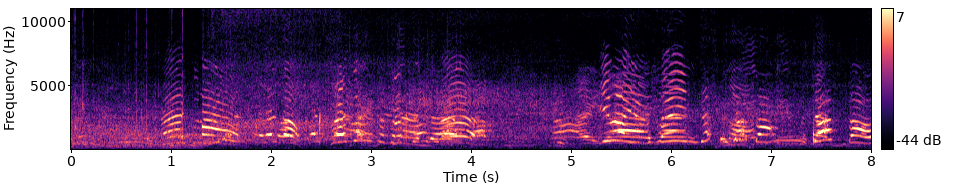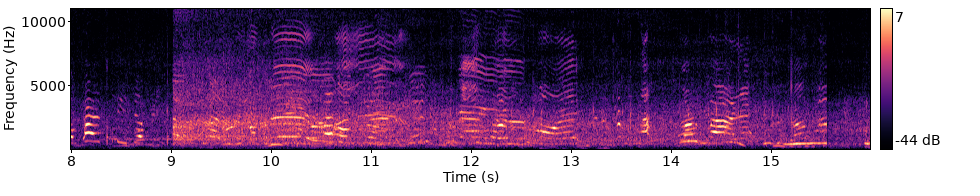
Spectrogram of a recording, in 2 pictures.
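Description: Young children chatter and call out excitedly nearby, outdoors.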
